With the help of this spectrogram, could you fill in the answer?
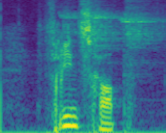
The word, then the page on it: vriendschap: /vrintsxɑp/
